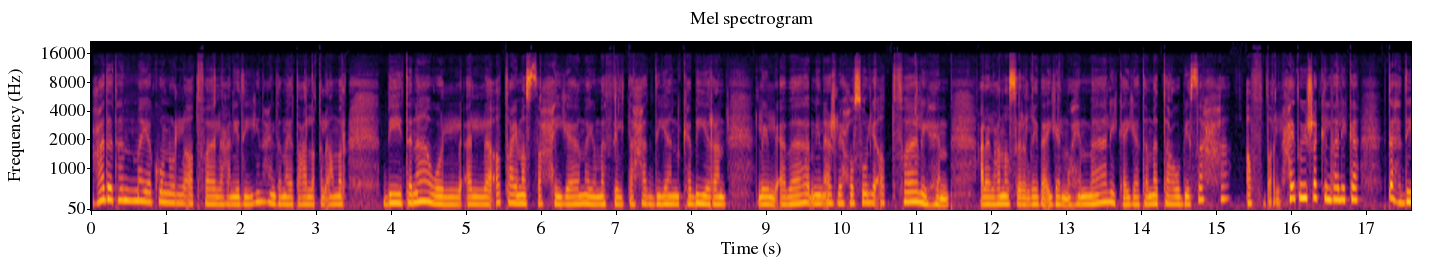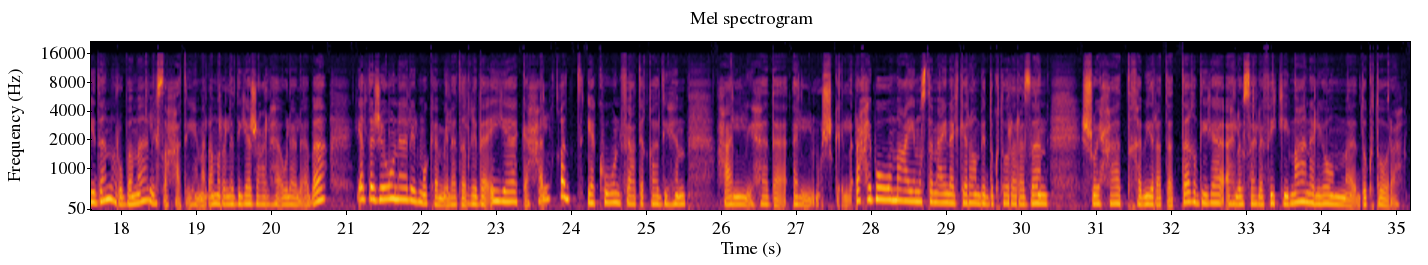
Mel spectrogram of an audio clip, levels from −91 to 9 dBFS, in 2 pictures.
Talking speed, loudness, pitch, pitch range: 110 wpm, -15 LUFS, 180 Hz, 170-215 Hz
